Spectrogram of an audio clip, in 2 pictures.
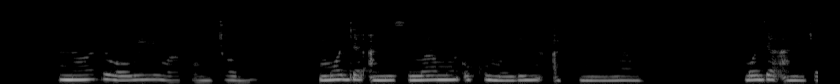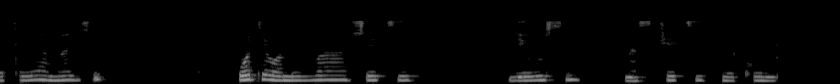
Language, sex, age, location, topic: Swahili, female, 25-35, Nakuru, health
